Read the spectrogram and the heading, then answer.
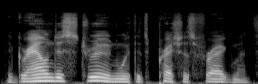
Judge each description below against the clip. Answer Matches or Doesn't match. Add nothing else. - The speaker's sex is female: Doesn't match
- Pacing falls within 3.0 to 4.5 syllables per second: Matches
